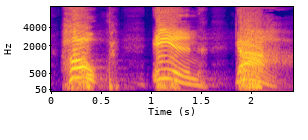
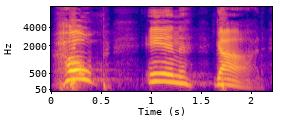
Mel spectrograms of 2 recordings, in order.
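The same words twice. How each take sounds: First: High, loud proclaiming shout; crying out. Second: Very slow, weighty "Hope in God" with a falling close; emphatic words. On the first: Acted. Preacher voicing David crying out his hope, loud and high. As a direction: fling HOPE out as a cry. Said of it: "He, he cries out". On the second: Shown as a demonstration. Preacher repeating the key words slowly to the congregation. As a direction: lean hard on "Hope", then let it fall. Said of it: "Those are the words that are emphatic here".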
